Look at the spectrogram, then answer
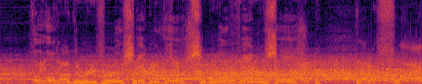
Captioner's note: indistinct announcers chatter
